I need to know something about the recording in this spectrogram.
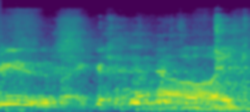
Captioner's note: laughs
